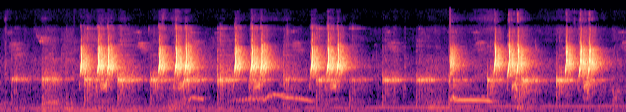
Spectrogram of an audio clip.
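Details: A quail repeats a quick, ringing three-note call roughly every second, very regular and punchy, with a steady faint whistle-like tone and low hum behind it.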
